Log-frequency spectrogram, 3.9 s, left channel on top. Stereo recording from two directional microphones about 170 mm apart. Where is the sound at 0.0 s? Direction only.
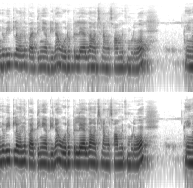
40° right (ahead or behind).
